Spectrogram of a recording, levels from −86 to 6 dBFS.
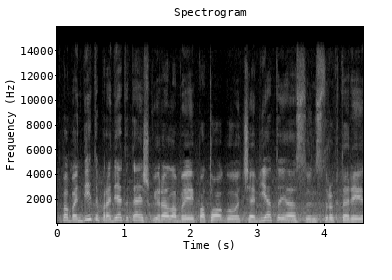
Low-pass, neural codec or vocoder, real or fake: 14.4 kHz; vocoder, 44.1 kHz, 128 mel bands every 512 samples, BigVGAN v2; fake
